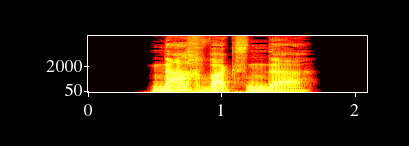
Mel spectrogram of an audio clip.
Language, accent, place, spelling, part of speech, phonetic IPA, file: German, Germany, Berlin, nachwachsender, adjective, [ˈnaːxˌvaksn̩dɐ], De-nachwachsender.ogg
- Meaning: inflection of nachwachsend: 1. strong/mixed nominative masculine singular 2. strong genitive/dative feminine singular 3. strong genitive plural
